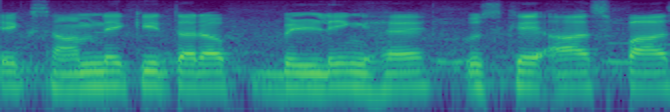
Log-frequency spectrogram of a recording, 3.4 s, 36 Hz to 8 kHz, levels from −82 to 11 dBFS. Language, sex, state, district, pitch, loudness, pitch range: Hindi, male, Maharashtra, Mumbai Suburban, 120 Hz, -15 LUFS, 120-125 Hz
